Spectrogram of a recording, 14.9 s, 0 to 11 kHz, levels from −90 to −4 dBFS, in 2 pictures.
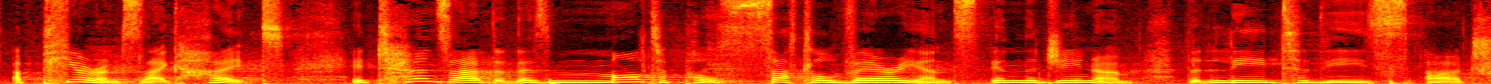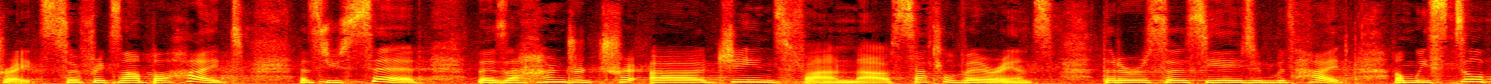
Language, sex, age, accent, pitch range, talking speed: English, female, 50-69, British, 210-255 Hz, 175 wpm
